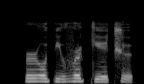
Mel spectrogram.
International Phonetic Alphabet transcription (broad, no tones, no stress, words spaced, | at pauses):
ɹopʲuvə˞ kʲet͡ʃʏ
